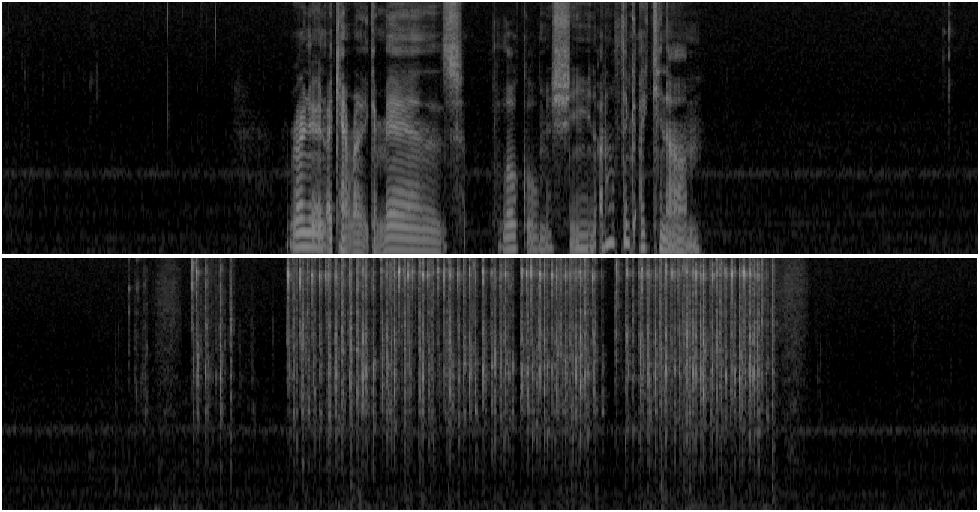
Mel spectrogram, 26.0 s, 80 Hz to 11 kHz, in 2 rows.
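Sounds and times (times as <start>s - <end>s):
typing on computer keyboard: 14.6s - 16.2s, 16.8s - 23.4s.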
